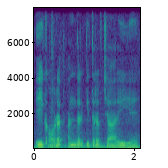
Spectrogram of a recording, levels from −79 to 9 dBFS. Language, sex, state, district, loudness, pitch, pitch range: Hindi, male, Uttar Pradesh, Lucknow, -17 LUFS, 120 Hz, 120-130 Hz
